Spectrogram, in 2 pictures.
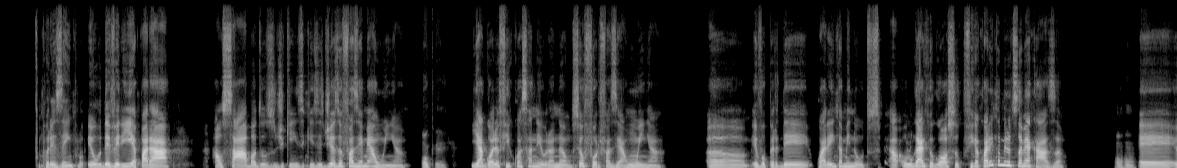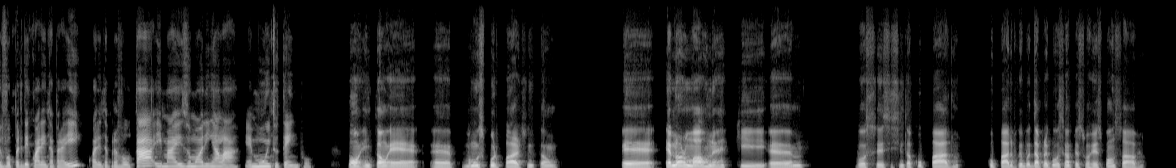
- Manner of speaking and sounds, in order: none
- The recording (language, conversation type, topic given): Portuguese, advice, Por que me sinto culpado ou ansioso ao tirar um tempo livre?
